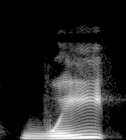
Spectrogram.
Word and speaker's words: weight: Weight, as in heavy, is the same pronunciation as wait a minute.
